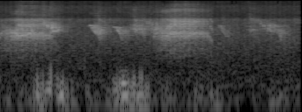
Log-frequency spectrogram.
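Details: Young myna nestlings waiting for food give harsh, rasping begging squeals in quick overlapping bursts, some sliding downward, as parents bring white food pellets to feed them. Low thumps and rustling come through underneath.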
